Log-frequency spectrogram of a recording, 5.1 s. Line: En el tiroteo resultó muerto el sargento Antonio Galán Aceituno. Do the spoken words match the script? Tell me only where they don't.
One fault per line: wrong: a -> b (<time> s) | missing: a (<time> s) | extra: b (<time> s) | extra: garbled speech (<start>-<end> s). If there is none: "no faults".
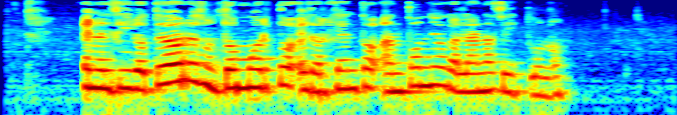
no faults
